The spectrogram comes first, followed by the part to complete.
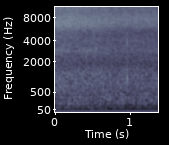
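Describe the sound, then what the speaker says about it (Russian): Water rushes steadily over the wheel of an old wooden water mill in Oboyan, Kursk region, Russia, a constant hissing splash heard close and alone, unbroken throughout. "и вода крутит это колесо"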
